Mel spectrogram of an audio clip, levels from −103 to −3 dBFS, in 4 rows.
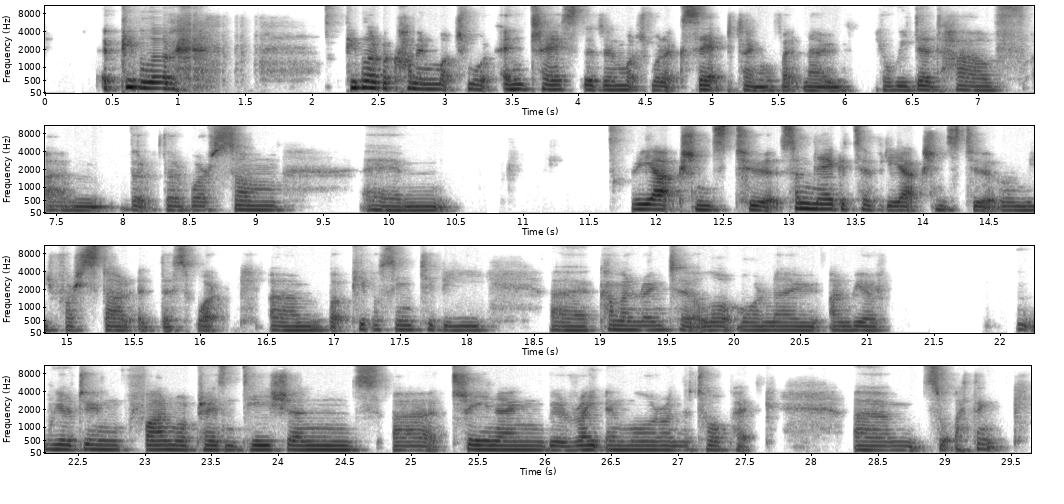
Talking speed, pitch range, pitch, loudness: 150 wpm, 145-165 Hz, 155 Hz, -26 LUFS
